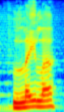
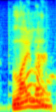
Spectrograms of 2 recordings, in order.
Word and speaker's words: Laila: I need you to, if you could, please subscribe to Layla Ali. Did I just say Layla? Lila Ali. I just said it wrong, Crystal.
